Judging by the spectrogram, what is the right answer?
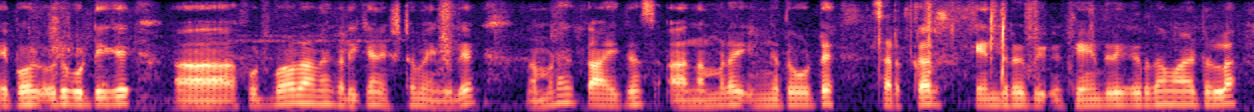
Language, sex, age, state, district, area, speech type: Malayalam, male, 18-30, Kerala, Pathanamthitta, rural, spontaneous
